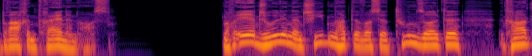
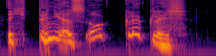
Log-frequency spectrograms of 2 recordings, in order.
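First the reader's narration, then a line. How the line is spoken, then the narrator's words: Stammering, sobbing. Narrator (German): stammelte Annabel schluchzend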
